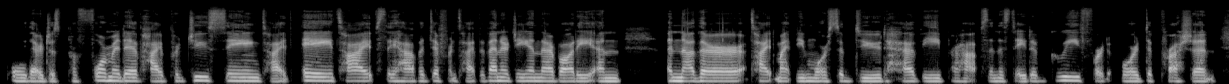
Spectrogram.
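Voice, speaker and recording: A woman osteopath from Belgium, raised in London, with a blended American, Belgian and British accent, explaining her work in measured terms in a podcast interview. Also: low-pitched, no echo. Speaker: manual osteopath guest.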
